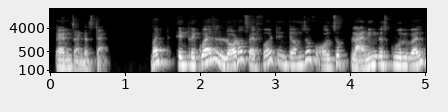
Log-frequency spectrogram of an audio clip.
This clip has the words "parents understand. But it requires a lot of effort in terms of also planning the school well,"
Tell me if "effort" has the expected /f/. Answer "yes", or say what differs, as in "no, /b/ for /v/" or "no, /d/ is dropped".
yes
